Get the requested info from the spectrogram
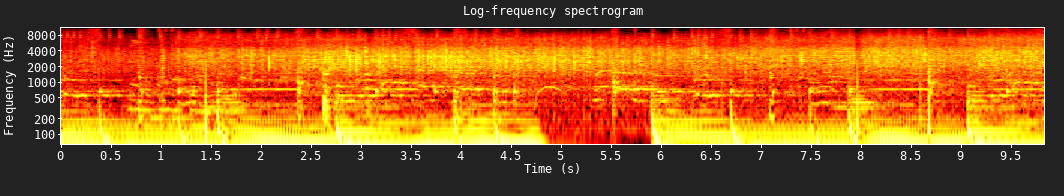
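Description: Garlic, onion and tomato sizzling steadily in oil in a stainless steel pan, with a utensil clicking and scraping against the pan as it is stirred.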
